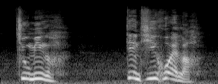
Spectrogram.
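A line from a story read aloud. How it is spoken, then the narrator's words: Panicked loud shout. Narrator (Chinese): 我 大声喊道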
